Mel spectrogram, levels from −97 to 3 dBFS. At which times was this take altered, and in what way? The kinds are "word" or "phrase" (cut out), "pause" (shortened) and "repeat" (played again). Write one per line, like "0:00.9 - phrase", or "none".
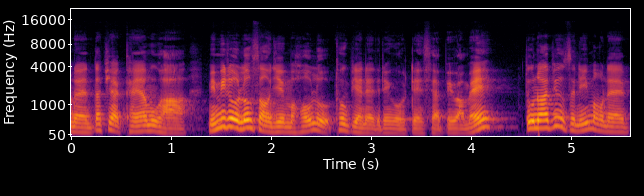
0:02.6 - word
